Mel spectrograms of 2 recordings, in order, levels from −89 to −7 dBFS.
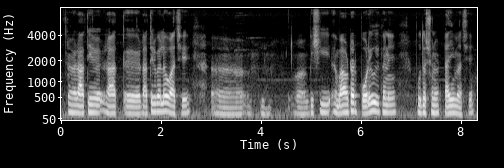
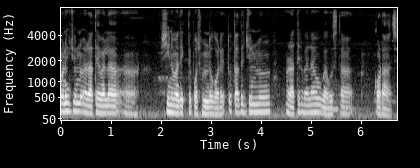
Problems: constant background noise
